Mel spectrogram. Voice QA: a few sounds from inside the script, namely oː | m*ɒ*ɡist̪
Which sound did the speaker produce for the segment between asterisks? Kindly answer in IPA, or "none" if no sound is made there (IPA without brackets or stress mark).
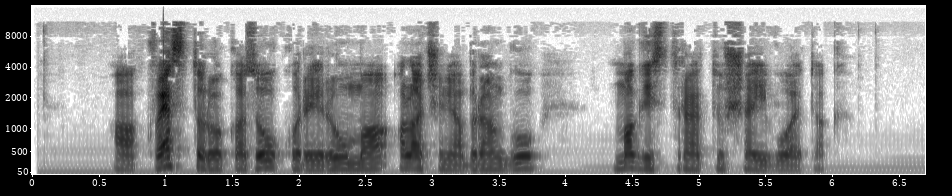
ɒ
